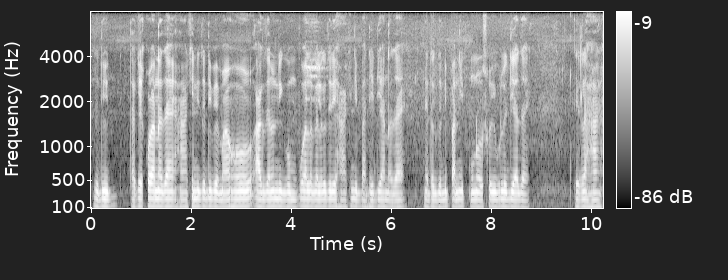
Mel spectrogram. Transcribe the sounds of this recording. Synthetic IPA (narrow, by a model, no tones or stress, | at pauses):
zɔdi | takɛkɔɹanazajɦãkʰinizodibɛmaɹɦɔɹakzanɔniɡɔmpʊwalɔɡɛlɔɡɛzodiɦãkʰinibadʱidijanazaj | ɛdɔkzɔnipanitmunɔɹsɔɹibɔlodijazaj | tɛtʰalaɦã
